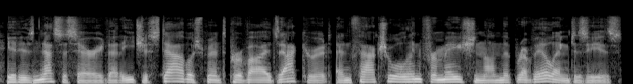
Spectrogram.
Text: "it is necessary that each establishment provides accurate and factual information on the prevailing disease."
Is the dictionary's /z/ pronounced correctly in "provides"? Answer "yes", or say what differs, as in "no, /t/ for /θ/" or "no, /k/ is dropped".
yes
